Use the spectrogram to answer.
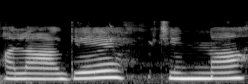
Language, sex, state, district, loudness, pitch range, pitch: Telugu, female, Andhra Pradesh, Sri Satya Sai, -10 LUFS, 265-300 Hz, 275 Hz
